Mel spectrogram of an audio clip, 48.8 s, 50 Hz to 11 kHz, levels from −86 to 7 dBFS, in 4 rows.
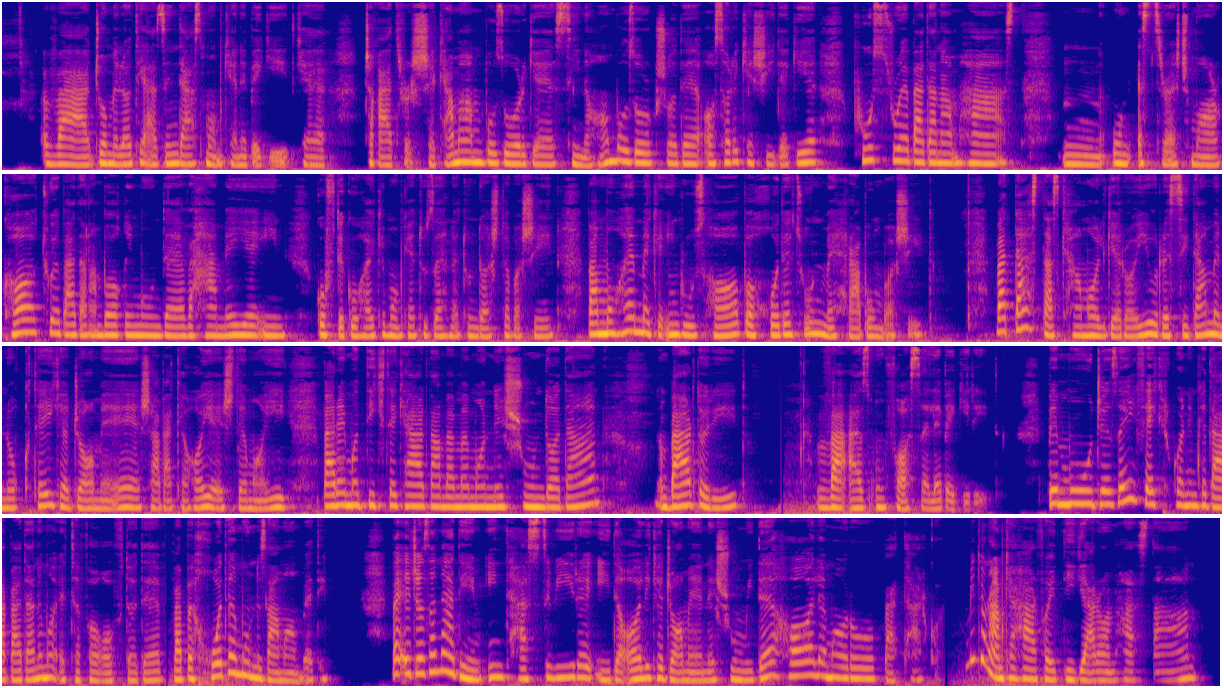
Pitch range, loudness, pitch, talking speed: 175-210 Hz, -17 LUFS, 190 Hz, 140 wpm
